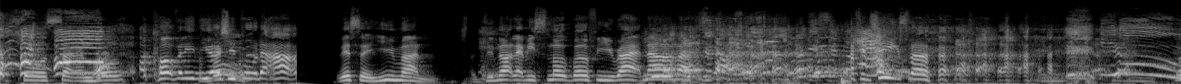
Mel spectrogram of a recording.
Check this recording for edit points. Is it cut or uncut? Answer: cut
